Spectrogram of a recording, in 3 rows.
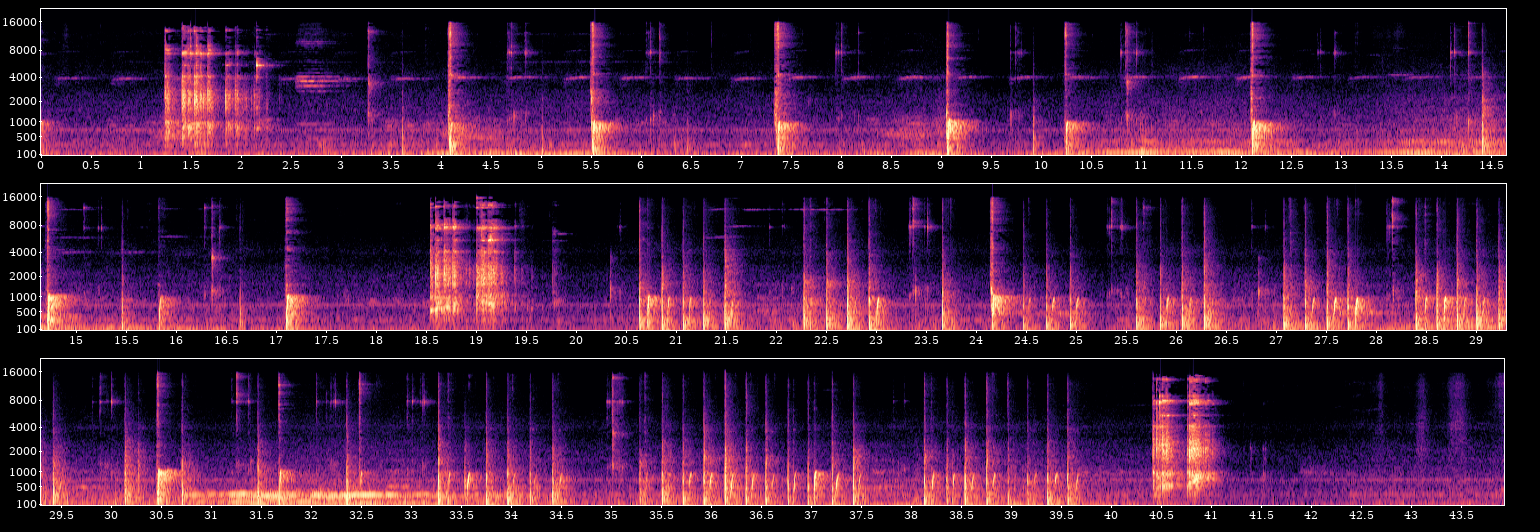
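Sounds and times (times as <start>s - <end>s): glass clinking: 1.2s - 2.5s, 18.6s - 20.0s, 40.4s - 41.2s
glass cups popping on skin: 9.0s - 11.1s, 14.1s - 17.4s, 18.6s - 39.8s.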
